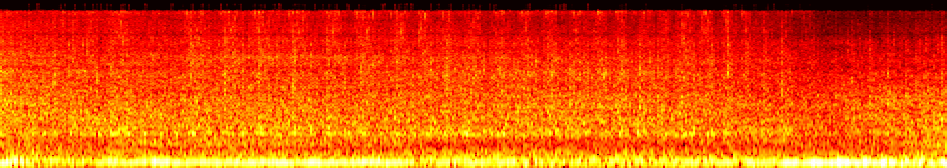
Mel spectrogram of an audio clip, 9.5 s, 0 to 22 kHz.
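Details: LS7 V8 at about 175 F oil temperature, revved to 1600 rpm, with a light, fairly regular tick over its deep hum.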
